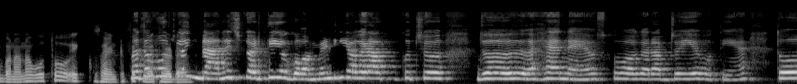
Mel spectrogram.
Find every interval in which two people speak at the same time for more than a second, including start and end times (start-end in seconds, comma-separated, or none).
none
